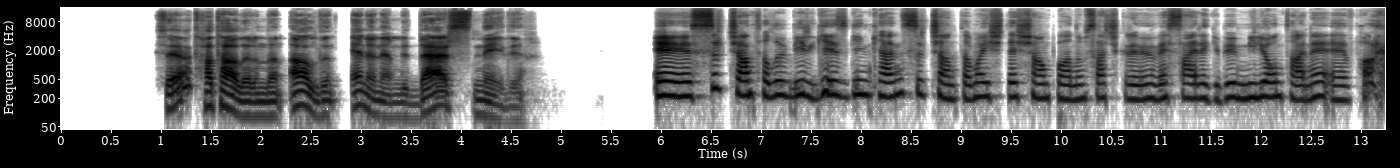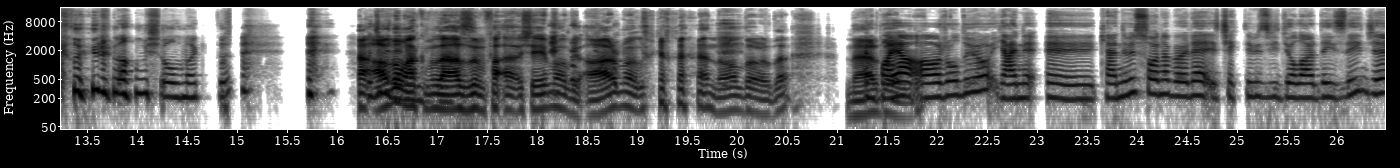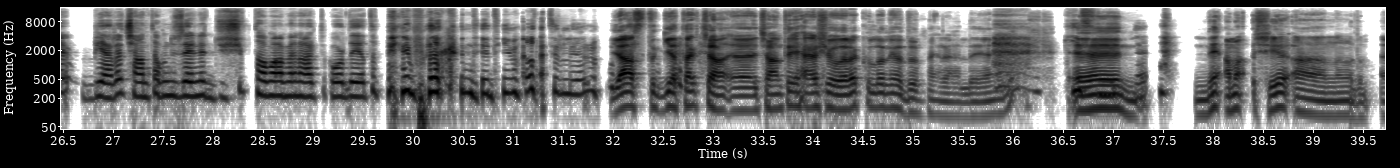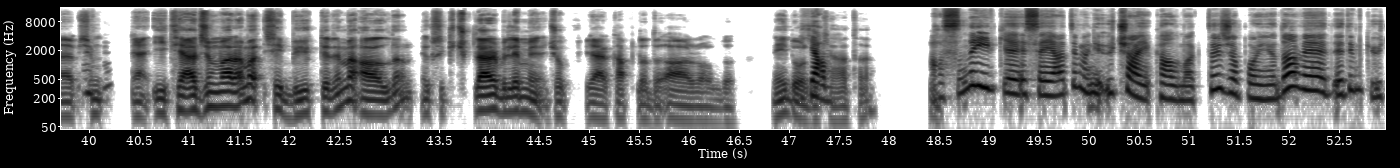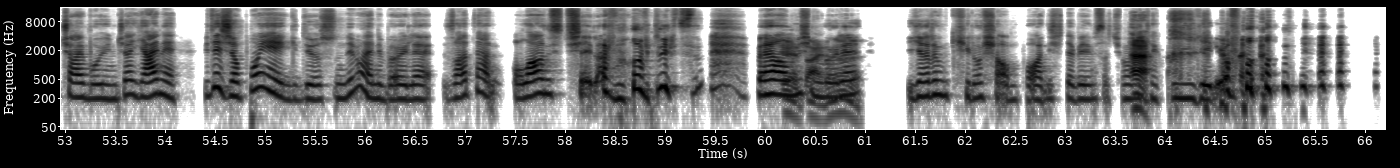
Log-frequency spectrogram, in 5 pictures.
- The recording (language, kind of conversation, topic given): Turkish, podcast, Seyahat sırasında yaptığın hatalardan çıkardığın en önemli ders neydi?
- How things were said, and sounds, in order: laughing while speaking: "farklı ürün almış"; other noise; chuckle; chuckle; laughing while speaking: "oluyor"; chuckle; laughing while speaking: "Beni bırakın. dediğimi hatırlıyorum"; chuckle; chuckle; laughing while speaking: "şeyler bulabilirsin"; laugh; laughing while speaking: "falan diye"; laugh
